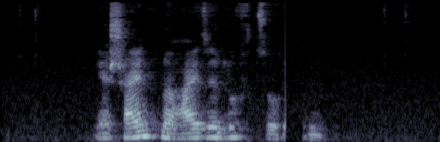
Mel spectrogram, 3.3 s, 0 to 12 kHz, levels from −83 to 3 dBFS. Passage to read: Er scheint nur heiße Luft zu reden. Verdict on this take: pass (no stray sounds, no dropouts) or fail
fail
